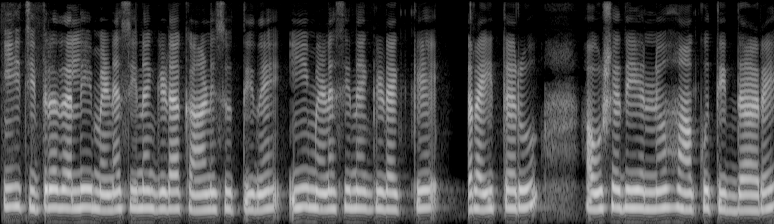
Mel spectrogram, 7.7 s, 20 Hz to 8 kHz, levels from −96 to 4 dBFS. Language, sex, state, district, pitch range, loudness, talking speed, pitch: Kannada, female, Karnataka, Chamarajanagar, 220-240 Hz, -21 LUFS, 85 wpm, 230 Hz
